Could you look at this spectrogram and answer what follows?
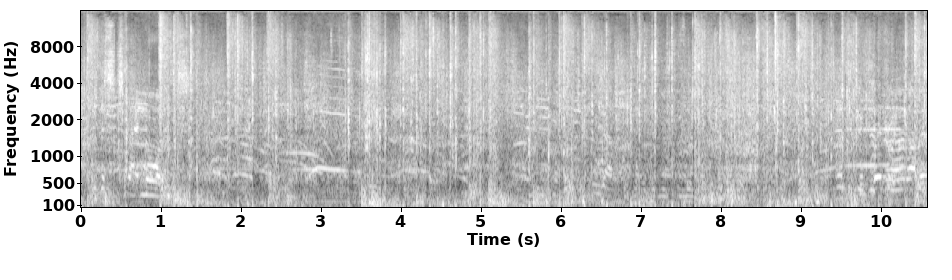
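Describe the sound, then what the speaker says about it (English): Rifled artillery at an American Civil War reenactment at Kirby Hall fires as distant booms from a hill, mixed with crackling musket fire and crowd noise, all under a loud, continuous outdoor wash. "the Union artillery is a long way off on that hill, because they're rifled guns"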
